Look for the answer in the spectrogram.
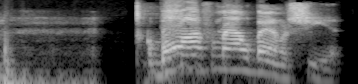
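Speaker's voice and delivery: hammy Alabama pride; southern accent. Pretend. Soldier tells squad where he's from, Southern accent. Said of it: "do you have a southern accent?".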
